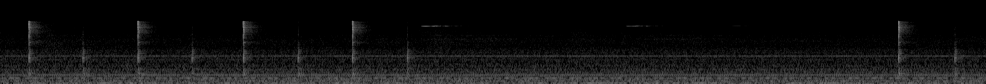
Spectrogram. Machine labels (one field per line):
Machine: valve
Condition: normal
